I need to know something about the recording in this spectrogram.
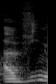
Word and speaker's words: Avinu: l'exception du fait que pour la version espagnole c'est Abinu pour la simple et bonne raison que en espagnol le B et le V se prononcent pareil, donc du coup pour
